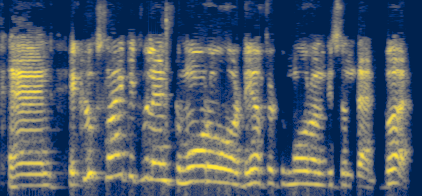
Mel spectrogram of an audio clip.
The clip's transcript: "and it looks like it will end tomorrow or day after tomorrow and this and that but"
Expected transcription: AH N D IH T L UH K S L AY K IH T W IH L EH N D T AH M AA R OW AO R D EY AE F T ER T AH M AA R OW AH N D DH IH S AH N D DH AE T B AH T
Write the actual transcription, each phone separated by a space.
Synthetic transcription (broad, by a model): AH N D IH T L UH K S L AY K IH T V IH L EH N D T AH M AA R OW AO R D EY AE F T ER T AH M AA R OW AH N D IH S AH N D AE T B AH T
